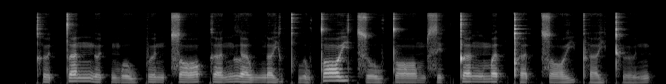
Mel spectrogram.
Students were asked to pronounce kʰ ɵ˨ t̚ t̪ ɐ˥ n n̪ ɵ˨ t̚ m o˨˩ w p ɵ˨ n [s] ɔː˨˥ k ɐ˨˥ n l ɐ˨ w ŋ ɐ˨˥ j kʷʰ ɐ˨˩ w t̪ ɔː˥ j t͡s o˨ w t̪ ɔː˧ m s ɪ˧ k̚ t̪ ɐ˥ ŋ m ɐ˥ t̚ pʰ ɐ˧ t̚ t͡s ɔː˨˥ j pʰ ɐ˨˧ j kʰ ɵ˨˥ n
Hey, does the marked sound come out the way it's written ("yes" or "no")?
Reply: no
